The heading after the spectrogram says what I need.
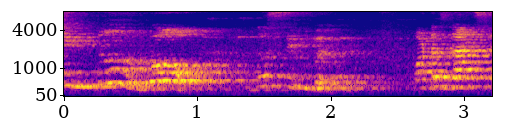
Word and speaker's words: rho: So that we call it as rho, R-H-O or R-O-W for your pronunciation, right?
